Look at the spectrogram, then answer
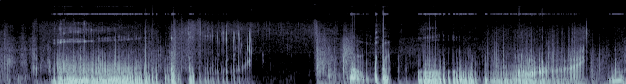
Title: Swallowing air stomach rumbles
